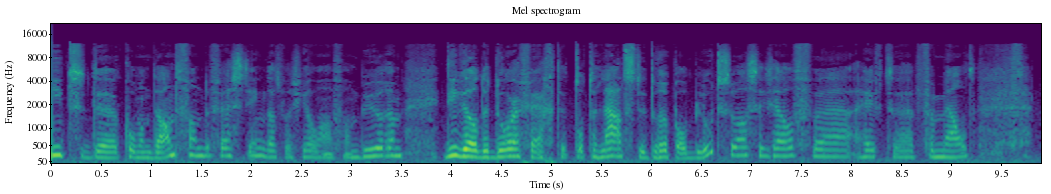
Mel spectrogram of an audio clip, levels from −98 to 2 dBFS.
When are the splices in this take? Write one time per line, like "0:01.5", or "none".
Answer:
none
